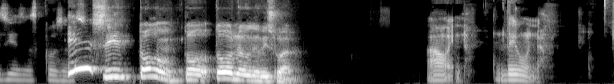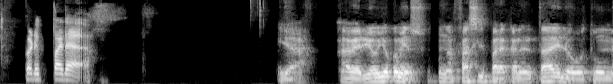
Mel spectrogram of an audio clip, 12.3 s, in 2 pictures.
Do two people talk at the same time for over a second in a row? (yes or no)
no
